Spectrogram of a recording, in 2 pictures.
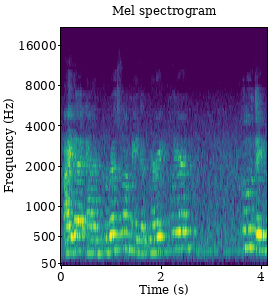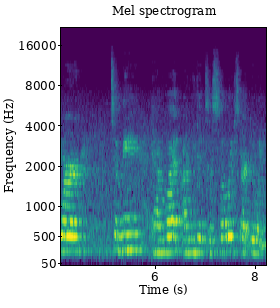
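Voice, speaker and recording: A middle-aged woman delivering a prepared complaint to a board in a formal, deliberate, emphatic way. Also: a little high, fairly even intonation. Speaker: former clinic manager giving public comment. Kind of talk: prepared speech of complaint at a meeting. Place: public meeting room, indoors. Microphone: distant room microphone. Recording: very echoey, noisy room, distant mic.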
